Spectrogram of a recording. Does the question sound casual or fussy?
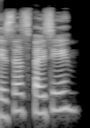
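casual. The question sounds casual and relaxed. The person simply checks and quietly moves on. The speaker calls it right.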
